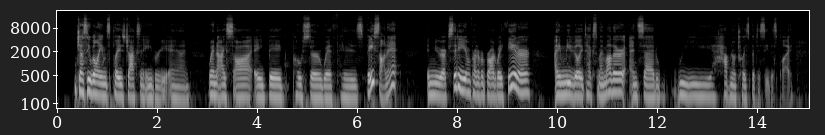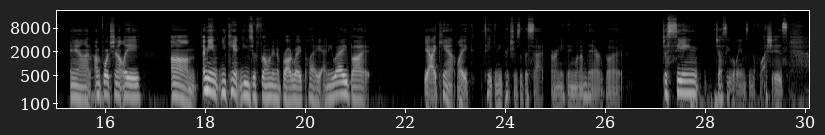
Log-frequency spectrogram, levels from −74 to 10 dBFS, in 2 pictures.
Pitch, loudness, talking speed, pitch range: 150 Hz, -26 LUFS, 165 wpm, 135-165 Hz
